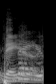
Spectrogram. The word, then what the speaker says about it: Bayer: Bayer, yeah, like Bayer, of course.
